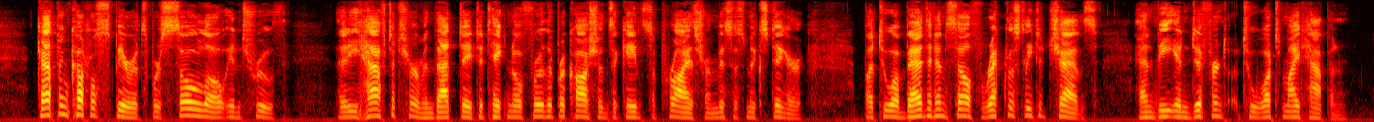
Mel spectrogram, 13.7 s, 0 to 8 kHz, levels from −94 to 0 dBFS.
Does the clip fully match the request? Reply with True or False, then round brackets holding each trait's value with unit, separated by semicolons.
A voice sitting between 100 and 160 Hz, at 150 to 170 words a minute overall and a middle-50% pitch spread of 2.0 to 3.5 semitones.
True (140 Hz; 165 wpm; 3.0 semitones)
